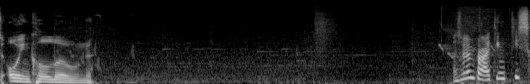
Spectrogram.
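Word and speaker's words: Oinkologne: I I guess it's supposed to be said like that because you pronounce cologne as well. Cologne. So, it's oink colon.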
